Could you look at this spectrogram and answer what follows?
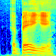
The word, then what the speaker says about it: Ibeyi: They go by the name Ebeyi. – How do you spell that? – I-B-E-Y-I. Ebeyi.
